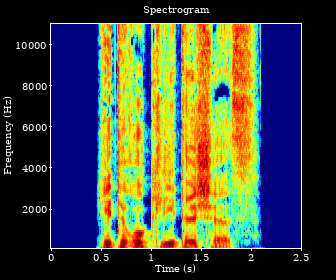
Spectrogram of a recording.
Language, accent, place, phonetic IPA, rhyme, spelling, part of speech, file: German, Germany, Berlin, [hetəʁoˈkliːtɪʃəs], -iːtɪʃəs, heteroklitisches, adjective, De-heteroklitisches.ogg
- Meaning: strong/mixed nominative/accusative neuter singular of heteroklitisch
